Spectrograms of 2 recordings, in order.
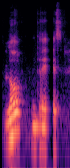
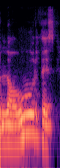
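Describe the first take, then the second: First: "Lourdes" said quickly as two syllables, Lour-des; the correct way. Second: "Lourdes" slowed and split into three syllables, Lou-r-des; the mistaken emphatic way; wrong three-syllable split. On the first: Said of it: "no son tres sílabas, son dos". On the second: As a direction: stretch "Lourdes" apart into three beats. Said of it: "hacer énfasis y decir". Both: Shown as a demonstration.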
